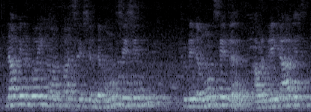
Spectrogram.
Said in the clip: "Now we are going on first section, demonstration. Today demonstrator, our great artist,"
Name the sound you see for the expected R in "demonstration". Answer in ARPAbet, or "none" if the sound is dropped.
none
